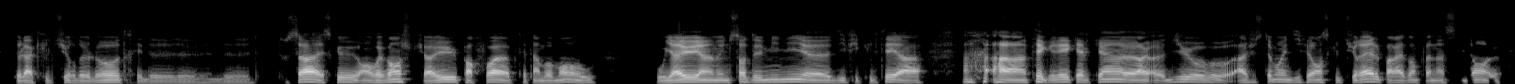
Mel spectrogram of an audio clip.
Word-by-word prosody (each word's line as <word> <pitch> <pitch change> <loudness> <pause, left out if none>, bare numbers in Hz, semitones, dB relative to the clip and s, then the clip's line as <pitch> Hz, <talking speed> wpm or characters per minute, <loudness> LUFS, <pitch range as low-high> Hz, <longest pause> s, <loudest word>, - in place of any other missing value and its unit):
de - - -3
la 85 -1 +2
culture 90 0 -10
de 90 - -5
l'autre 95 +2 -2
et - - -9
de 80 0 -11
de 80 0 -15 0.2
de - - -26 0.2
tout - - -29
ça. 115 +1 +6
Est-ce - - -5
que, 110 -2 -2
en 90 -1 -1
revanche, 120 +7 +1
tu - - -6
as 85 - +3
eu 110 +1 +2
parfois 105 -3 +3
peut-être - - -16
un 90 - -3
moment 95 +4 -2
où 90 +1 -8 0.6
où 90 - -5
il - - -2
y - - +3
a 100 +1 +8
eu 110 0 +7
un 100 -1 +1
une 95 0 -4
sorte 110 +2 -1
de 100 - -2
mini, 115 +3 -2
heu, 100 -2 +1
difficulté 95 +3 -5
à 90 -1 +2 0.3
à 100 -1 +3
à - - +1
intégrer 105 +1 0
quelqu'un, 120 +4 -1
heu, 105 -2 +3
à 100 -3 +1
dû 115 +4 -5
au 105 -3 -3
à 100 - -1
justement 105 +2 -7
une 105 - -6
différence 105 +1 -4
culturelle? 115 +4 0
Par - - 0
exemple, 100 +1 -5
un 90 - -7
incident, 105 - -5
heu 95 - -14
100 Hz, 215 wpm, -22 LUFS, 90-110 Hz, 0.6 s, a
